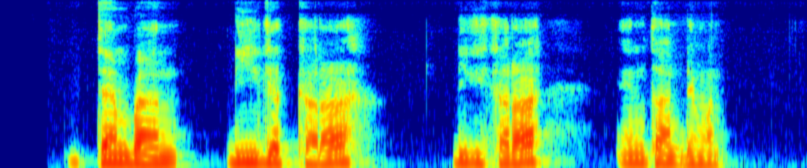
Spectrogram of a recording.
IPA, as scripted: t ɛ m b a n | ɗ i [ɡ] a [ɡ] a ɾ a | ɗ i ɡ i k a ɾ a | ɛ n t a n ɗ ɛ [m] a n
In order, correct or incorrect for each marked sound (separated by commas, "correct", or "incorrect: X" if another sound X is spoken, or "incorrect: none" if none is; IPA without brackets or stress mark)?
correct, incorrect: k, correct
